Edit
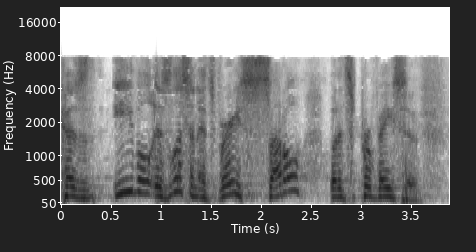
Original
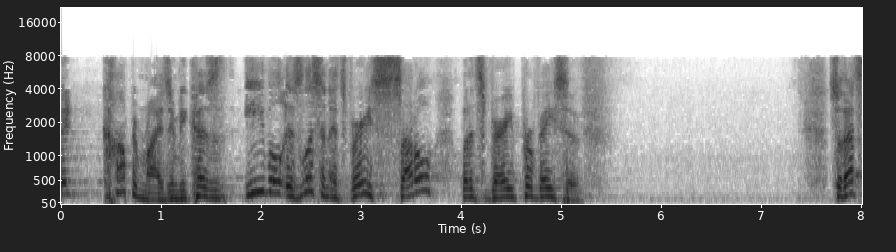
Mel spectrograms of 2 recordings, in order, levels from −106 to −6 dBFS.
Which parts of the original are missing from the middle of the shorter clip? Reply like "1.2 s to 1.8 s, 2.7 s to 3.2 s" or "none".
4.2 s to 4.5 s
